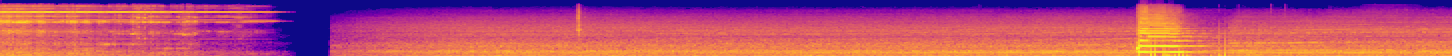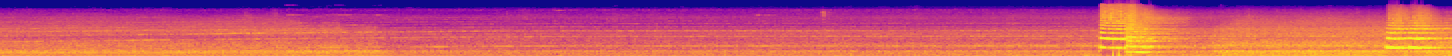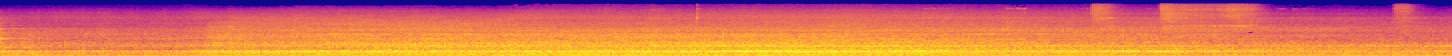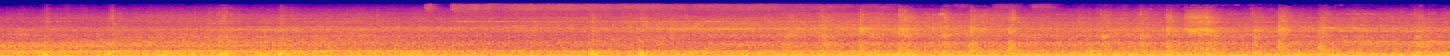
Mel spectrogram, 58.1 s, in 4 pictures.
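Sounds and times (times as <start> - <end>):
trains rumbling and clattering: 3.3 - 58.0
locomotive horn blast: 11.4 - 14.8, 25.5 - 26.5, 28.4 - 29.4.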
